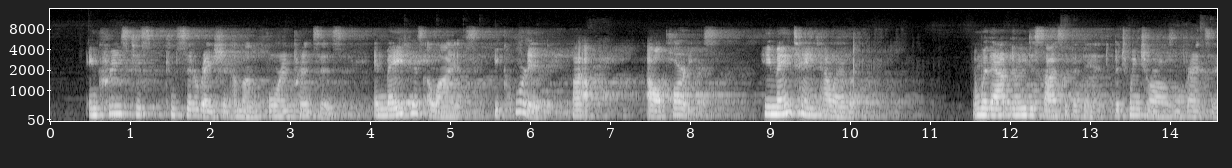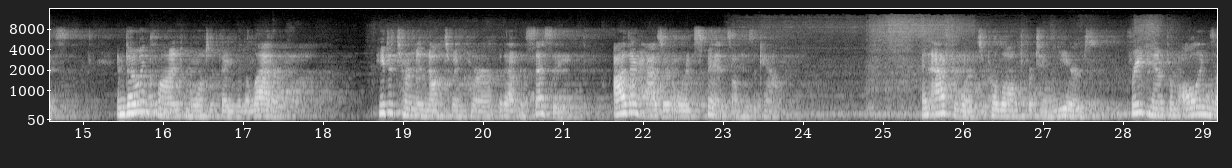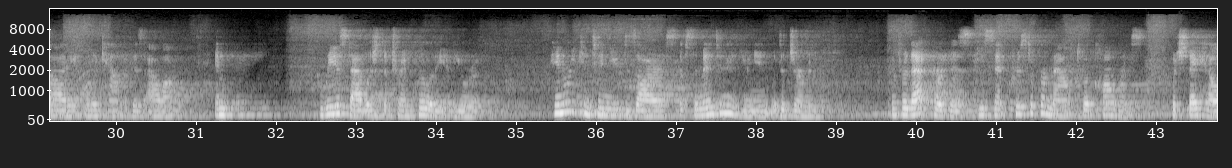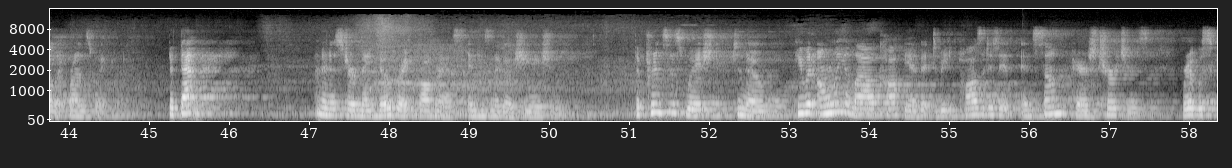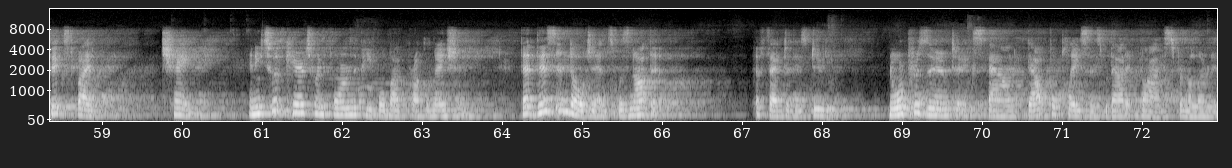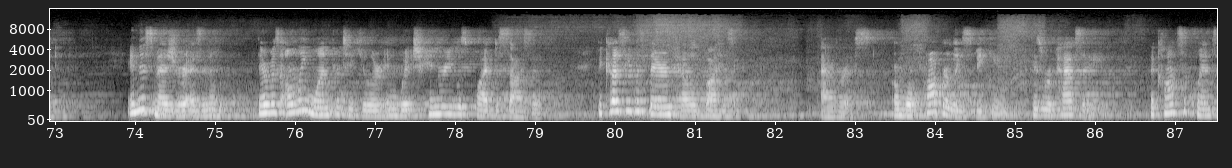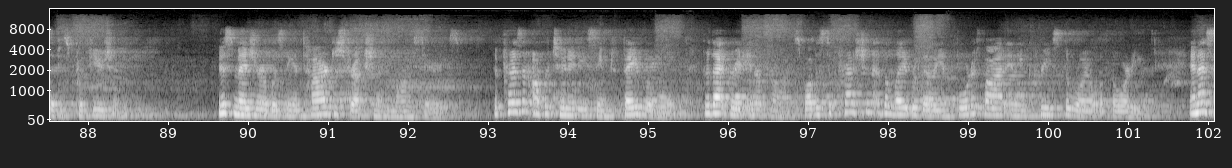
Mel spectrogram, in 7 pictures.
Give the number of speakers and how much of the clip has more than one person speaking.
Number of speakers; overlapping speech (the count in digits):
1, no overlap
